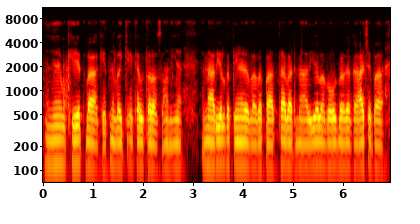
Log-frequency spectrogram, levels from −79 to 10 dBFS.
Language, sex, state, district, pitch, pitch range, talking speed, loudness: Bhojpuri, male, Bihar, Muzaffarpur, 110 Hz, 110-115 Hz, 215 wpm, -17 LUFS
